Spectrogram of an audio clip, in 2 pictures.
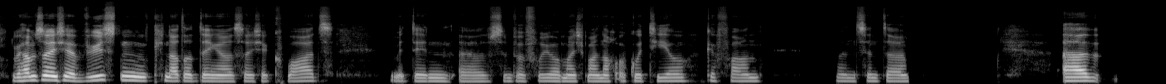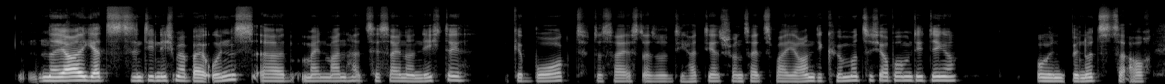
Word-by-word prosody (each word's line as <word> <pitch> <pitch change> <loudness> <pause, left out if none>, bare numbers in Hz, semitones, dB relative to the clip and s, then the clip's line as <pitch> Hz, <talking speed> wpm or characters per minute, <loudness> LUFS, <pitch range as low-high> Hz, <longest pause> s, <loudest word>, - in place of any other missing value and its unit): Wir 165 - +2
haben 185 +2 +7
solche 190 -6 +8
Wüstenknatterdinger, 165 -6 +3
solche 145 0 -4
Quads, 160 - -5 0.6
mit - - -8
denen, 150 -1 -3
äh, 140 0 -6
sind 150 +1 -6
wir 150 - -5
früher 150 +1 -5
manchmal 145 0 -2
nach 145 -1 -3
Ocotillo 160 +1 -5 0.2
gefahren 155 -1 -7 0.7
und 150 -1 -9
sind 155 -1 -5
da 145 -1 -4 1.6
Äh, 170 0 +7 1.0
na 170 +1 +2
ja, 180 +2 +10
jetzt 175 -1 +4
sind 175 0 -2
die 185 - 0
nicht 180 +3 +1
mehr 180 -4 +1
bei 155 -3 +2
uns. 215 +8 +1
Äh, 160 -1 -2
mein 160 0 -3
Mann 160 +1 -3
hat - - -8
sie 165 - -5
seiner 155 -2 -2
Nichte 180 +6 -2 0.5
geborgt. 155 +4 -4
Das 145 0 -8
heißt 145 0 -5
also, 140 0 -5
die 135 -1 -13
hat 140 +1 -9
jetzt 150 0 -3
schon 145 0 -5
seit 145 -1 -5
2 140 +1 -5
Jahren. 145 +4 0
Die 155 -1 -9
kümmert 175 +3 -3
sich 190 -2 -3
aber 180 +1 -3
um 185 0 0
die 185 0 -2
Dinger 185 +1 +1 0.8
und 155 -2 0
benutzt 155 +3 -1
sie - - -4
auch. 140 0 -5
155 Hz, 150 wpm, -22 LUFS, 150-175 Hz, 1.6 s, ja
